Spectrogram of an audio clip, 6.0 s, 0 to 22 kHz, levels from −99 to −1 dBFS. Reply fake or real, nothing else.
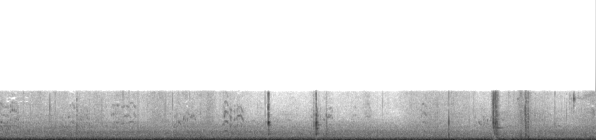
real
